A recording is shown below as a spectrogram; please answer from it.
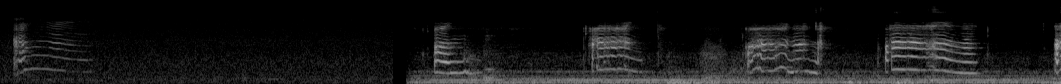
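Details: Domestic cat chirping and chattering: a brief falling meow-like chirp, a quiet pause, then a run of warbling, bending chirps in short bursts over a steady low indoor hum.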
